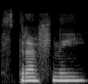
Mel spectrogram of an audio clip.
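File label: "strašný", Slovak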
